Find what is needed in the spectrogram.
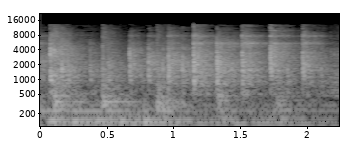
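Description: Tail of a show's intro theme music: a run of quick, even percussive taps over a low held tone, fading away toward the end.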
